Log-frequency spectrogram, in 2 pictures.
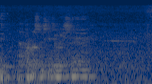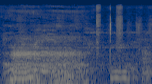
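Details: Pug snoring while asleep: low, rumbling breathing noises in a quiet room, with a louder rattling stretch midway.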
